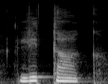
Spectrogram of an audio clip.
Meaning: airplane
- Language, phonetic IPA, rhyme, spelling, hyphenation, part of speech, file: Ukrainian, [lʲiˈtak], -ak, літак, лі‧так, noun, Uk-літак.ogg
